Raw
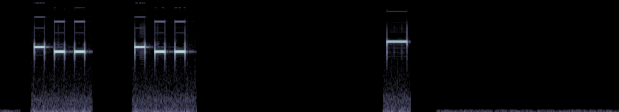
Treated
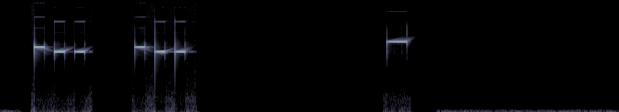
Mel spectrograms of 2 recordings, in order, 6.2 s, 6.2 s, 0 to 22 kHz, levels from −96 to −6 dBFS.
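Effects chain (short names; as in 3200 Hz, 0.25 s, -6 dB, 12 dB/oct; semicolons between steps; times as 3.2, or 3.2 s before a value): high shelf 5500 Hz +10 dB; compressor 3:1, threshold -38 dBFS, peak gain reduction 14 dB; 0.65–3.98 transient shaper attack -9 dB, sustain +8 dB; flange 0.91 Hz, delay 2.5 ms, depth 5.7 ms, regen +79%; gain +1 dB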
